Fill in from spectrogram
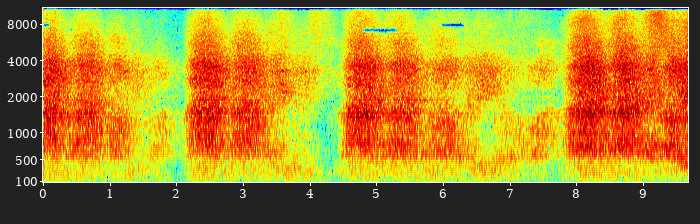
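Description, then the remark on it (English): A large crowd chants "death to America" and "death to Israel" in unison at a rally after a speech by Ayatollah Ali Khamenei, loud roaring phrases rising in four surges with short dips between them, filling the whole stretch. “The crowd followed with the usual "death to America" and "death to Israel" chants.”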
